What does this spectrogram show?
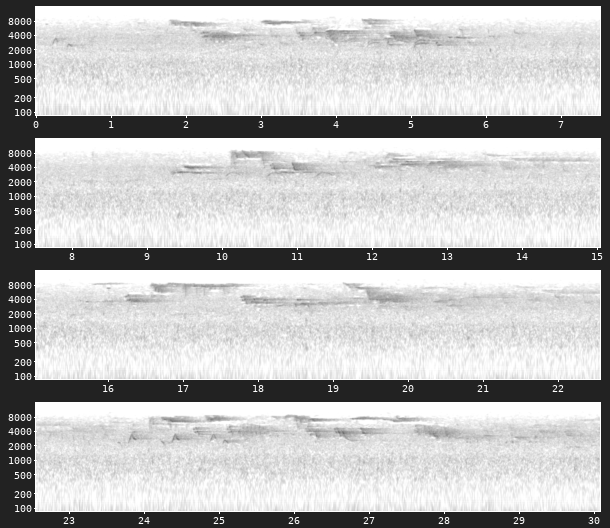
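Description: Small wild birds calling and singing in several scattered bursts of high chirps over a steady outdoor hiss.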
